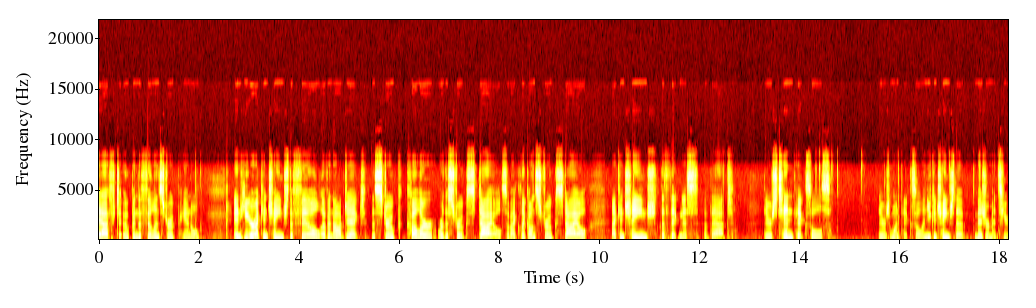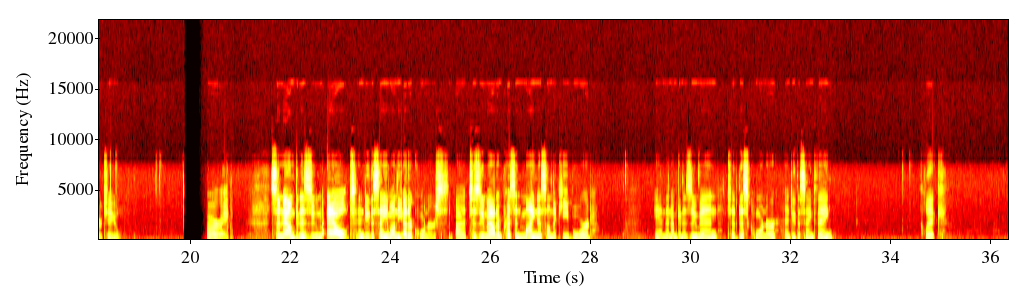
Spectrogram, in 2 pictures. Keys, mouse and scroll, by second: 8.7 ctrl+shift+f, 10.4 click, 11.1 1, 11.2 0, 12.4 Return, 14.3 click, 14.5 click, 15.6 7, 15.9 Return, 16.9 click, 18.4 click, 20.7 ctrl+z, 27.3 middle click, 29.9 middle click, 30.8 ≡, 34.3 click.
